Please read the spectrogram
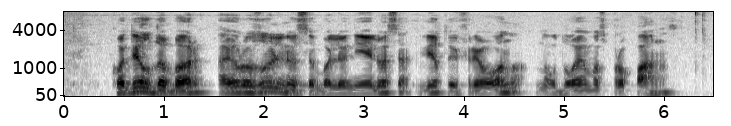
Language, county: Lithuanian, Klaipėda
